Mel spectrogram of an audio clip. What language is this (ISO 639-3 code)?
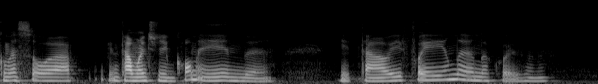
por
